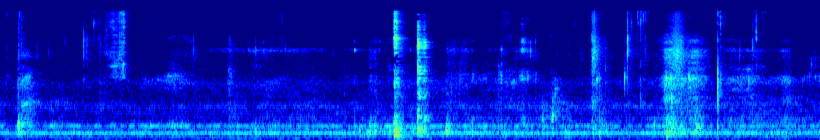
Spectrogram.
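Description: Faint chewing of a bite of chicken and corn casserole, with scattered clicks of a utensil against the glass baking dish, the two loudest about four seconds in. A steady low hum runs underneath.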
